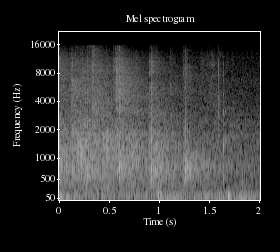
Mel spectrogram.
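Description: Scattered clapping from a small congregation, irregular claps that thin out and fade near the end.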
